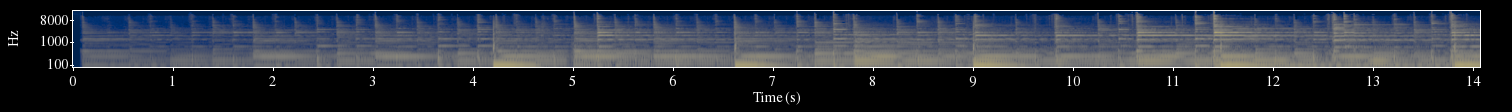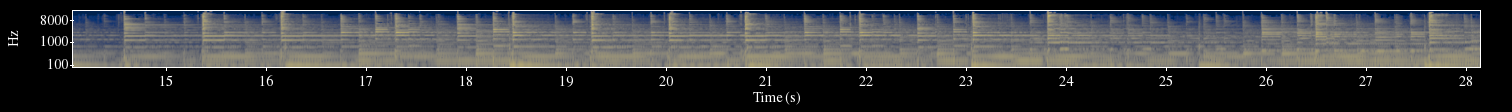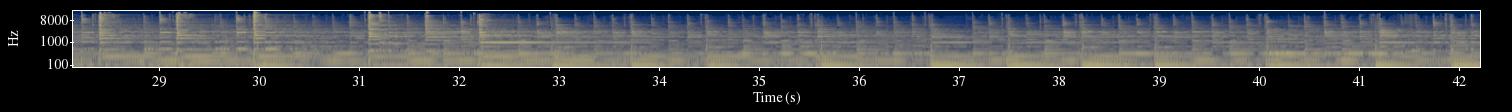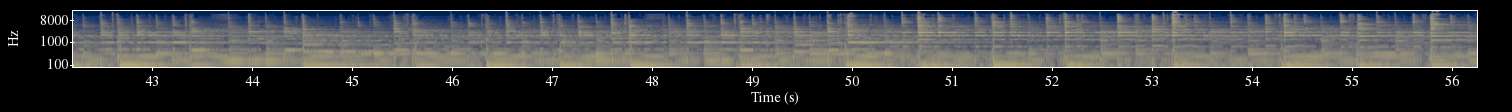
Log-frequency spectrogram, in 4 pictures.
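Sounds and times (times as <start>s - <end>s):
flamenco Spanish guitar: 0.1s - 56.2s.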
